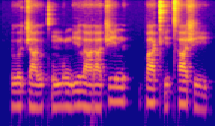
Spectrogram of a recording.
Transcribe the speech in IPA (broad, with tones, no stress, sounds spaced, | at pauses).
l ʊ˨ t͡ʃ aː˨ l ʊ˨ kʼ ũ˨ m o˨ ŋ iː˨ l aː˨ ɾ aː˨ t͡ʃ i˦ n | p aː˦ kʼ i˨ tʰ aː˦ ʃ iː˨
